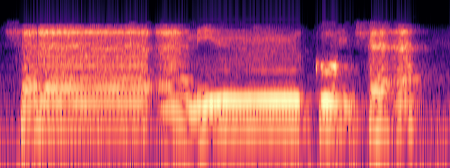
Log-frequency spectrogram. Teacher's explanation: شاء مد متصل يمد بمقدار 4 حركات وخمس حركات حال الوصل، وعند الوقف 6 حركات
